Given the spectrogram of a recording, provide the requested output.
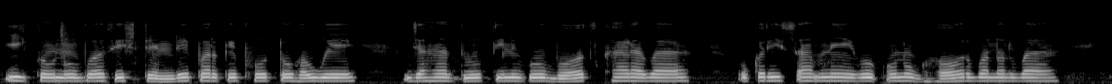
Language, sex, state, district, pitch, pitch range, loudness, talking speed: Bhojpuri, male, Uttar Pradesh, Deoria, 160 Hz, 155-165 Hz, -23 LUFS, 120 wpm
